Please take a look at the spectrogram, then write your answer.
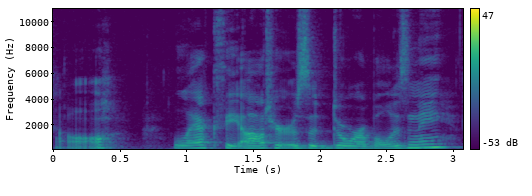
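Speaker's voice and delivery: normal talking voice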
